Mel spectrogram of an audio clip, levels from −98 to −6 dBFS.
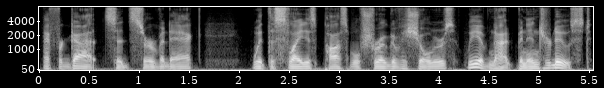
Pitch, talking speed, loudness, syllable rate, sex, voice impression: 95 Hz, 185 wpm, -18 LUFS, 5.8 syllables/s, male, masculine, adult-like, thick, tensed, powerful, slightly hard, slightly muffled, cool, intellectual, mature, friendly, wild, lively, slightly intense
